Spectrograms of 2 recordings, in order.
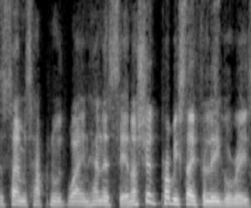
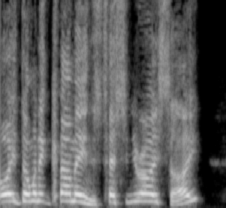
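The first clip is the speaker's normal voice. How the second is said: pretend yell, higher and louder; 11 semitones higher, 6 dB louder than usual. Showing what to shout at a bad driver: mock shouting at a driver. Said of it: "Now you can shout".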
